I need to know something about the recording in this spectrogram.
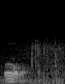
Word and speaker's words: ho: Put an ATO at the end of the verb. It makes it past tense. Instead of guido, I drive, io guido, you say o, which is H-O. H is not pronounced in Italian.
